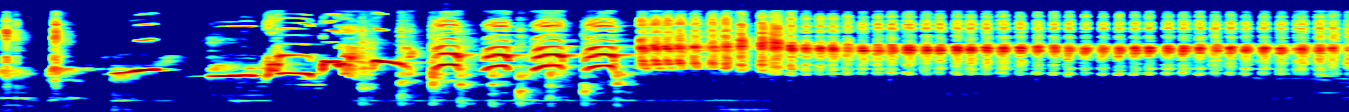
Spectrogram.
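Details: White-rumped shama song used to provoke a rival: mixed whistles and clipped arching notes, then a long, steady, fast buzzing rattle repeated about twice per second for several seconds.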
